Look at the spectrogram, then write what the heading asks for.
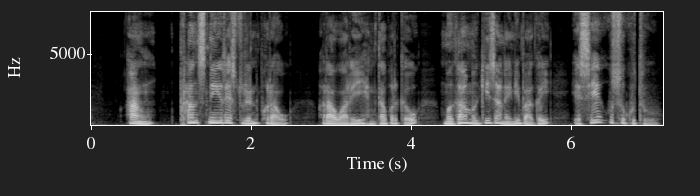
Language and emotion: Bodo, fearful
